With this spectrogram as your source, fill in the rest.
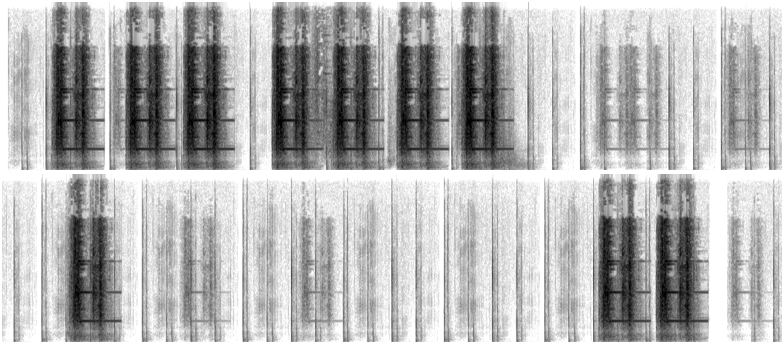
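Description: Quick footsteps tap steadily.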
